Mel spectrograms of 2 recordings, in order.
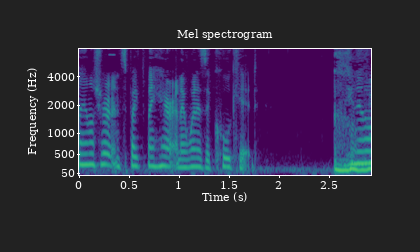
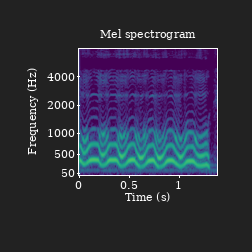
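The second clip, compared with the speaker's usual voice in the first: ghostly echo; 7 semitones higher than usual. Acted.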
